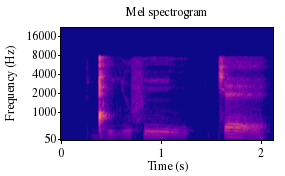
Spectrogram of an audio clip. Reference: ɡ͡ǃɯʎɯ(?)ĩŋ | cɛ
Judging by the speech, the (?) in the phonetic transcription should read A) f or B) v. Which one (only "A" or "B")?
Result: A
